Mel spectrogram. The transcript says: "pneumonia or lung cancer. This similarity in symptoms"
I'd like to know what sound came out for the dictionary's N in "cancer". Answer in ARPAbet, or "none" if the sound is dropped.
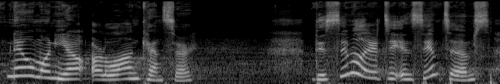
N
